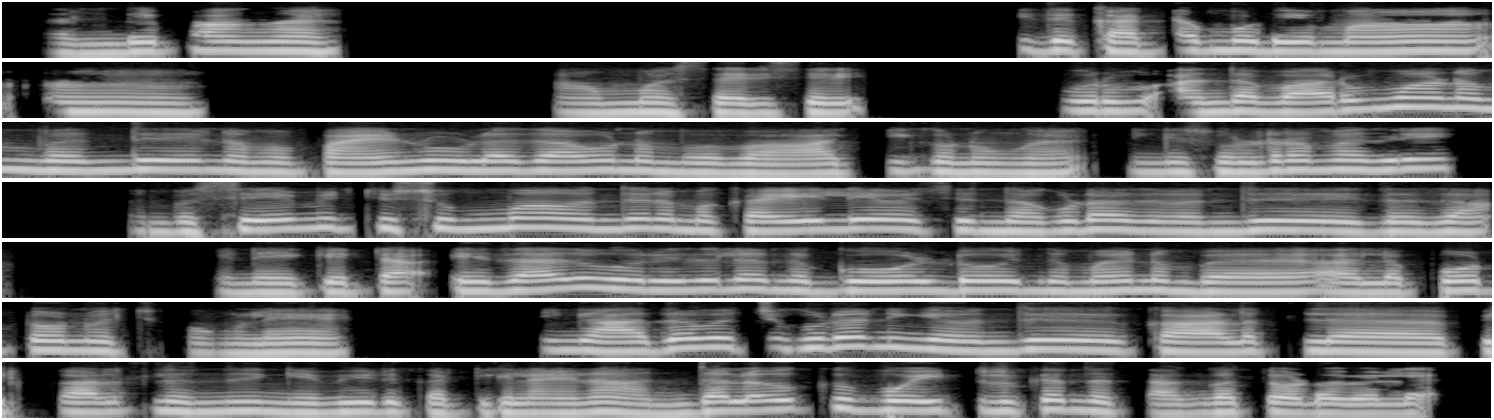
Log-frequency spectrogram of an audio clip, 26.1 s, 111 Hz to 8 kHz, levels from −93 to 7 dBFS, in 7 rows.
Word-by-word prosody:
கண்டிப்பாங்க. 190 +3 +1 1.8
இது 210 +1 +2
கட்ட 185 +2 0
முடியுமா? 190 -1 +2 0.4
ஆ - - 0 1.3
ஆமா 180 +1 +1
சரி 170 -1 +1
சரி, 175 0 +2 0.6
ஒரு 200 - +3 0.2
அந்த 185 +2 +2
வருமானம் 240 +5 +1
வந்து 205 +2 0 0.2
நம்ம 190 -2 0
பயனுள்ளதாவும் 205 +2 +1
நம்ம 185 -2 -1
வ - - +2 0.2
ஆக்கிக்கணுங்க, 175 0 -2 0.2
நீங்க 185 0 -3
சொல்ற 185 +3 +1
மாதிரி 220 +2 +1 0.5
நம்ம 185 0 -3
சேமிச்சு 230 +2 0
சும்மா 240 +2 +1
வந்து 235 +1 0
நம்ம 215 -2 0
கையிலயே 215 +4 +3
வச்சிருந்தா 200 -2 0
கூட 210 +2 +1
அது 200 - -2
வந்து 190 +3 +1 0.2
இதுதான், 185 0 -1 0.5
என்னய 175 0 -1
கேட்டா. 185 +1 +1 0.2
ஏதாவது 210 +5 +2
ஒரு 210 - +1
இதுல 220 +1 0
அந்த 205 -2 -1
கோல்டோ, 200 +1 +3
இந்த 195 - -1
மாதிரி 205 +2 +1
நம்ம 190 -1 0 0.3
அதுல 180 0 +1
போட்டோம்னு 205 0 +1
வச்சுக்கோங்களேன். 170 -1 -3 0.5
நீங்க 210 -1 -1
அத 195 +5 +1
வச்சு 250 0 -6
கூட 265 +2 +4
நீங்க 235 -3 +1
வந்து 195 +3 0 0.3
காலத்துல 190 +2 +2 0.3
பிற்காலத்துல 190 +1 -1
வந்து 190 +2 -1
நீங்க 180 -2 0
வீடு 185 -1 0
கட்டிக்கலாம். 170 +1 -1
ஏன்னா 185 -1 +2
அந்த 160 +5 -3
அளவுக்கு 220 +4 0
போயிட்டு 200 -1 0
இருக்கு 215 +3 0
அந்த 195 - -1
தங்கத்தோட 175 +2 0
விலை. 160 +1 -2
195 Hz, 145 wpm, -18 LUFS, 185-210 Hz, 1.8 s, கூட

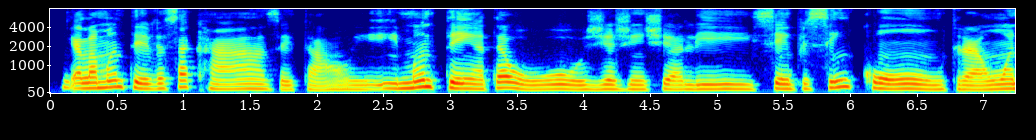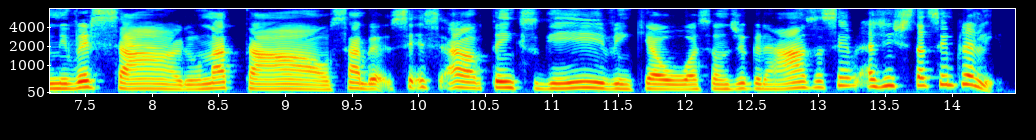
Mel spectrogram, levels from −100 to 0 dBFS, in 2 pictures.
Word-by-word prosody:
ela 185 +1 +2
manteve 205 -6 +1
essa 175 +6 -2
casa 165 -5 -5
e 145 - -5
tal 145 0 -8
e 150 +4 -4
e - - 0
mantém 200 -4 +4
até 200 +5 +2
hoje, 155 -3 -1
a 155 - +1
gente 150 +2 -5
ali 155 +1 -2
sempre 165 +1 -2
se 205 - -3
encontra, 165 - +1
um 155 +3 0
aniversário, 175 -4 +1
um - - -1
Natal, 170 -5 +1
sabe, 170 +2 -1
se 230 - -5 0.2
a 210 -2 +2
o 180 - -9
Thanksgiving, 190 -3 +2
que 180 - -6
é 165 - +6
o 160 0 +2
Ação 160 +1 -2
de 180 +3 -2
Graças, 185 +5 -1
se 280 - -3 0.2
a 245 - +2
gente 270 +2 0
tá 285 -1 +2
sempre 310 +3 -2
ali. - - +1
170 Hz, 160 wpm, -24 LUFS, 155-200 Hz, 0.2 s, é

